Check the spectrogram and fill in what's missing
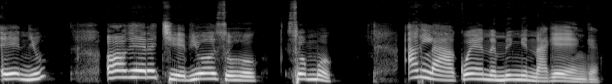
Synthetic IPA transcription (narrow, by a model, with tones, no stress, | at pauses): e˦nju˦ | ɔ˦kɛ˦ɾe˦t͡ʃe˨bjo˦so˦ho˦k̚ | so˦mo˨k̚ | a˦kla˨kwɛ˦ne˨mi˦ŋi˨na˨kɛ˦˨ŋɡɛ̰˨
